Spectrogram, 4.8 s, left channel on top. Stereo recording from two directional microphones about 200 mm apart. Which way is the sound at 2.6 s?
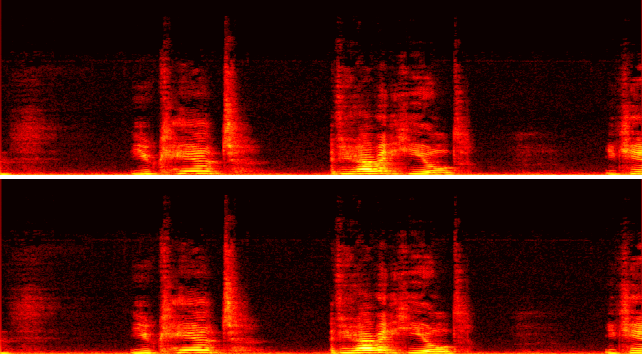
25° right (ahead or behind).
